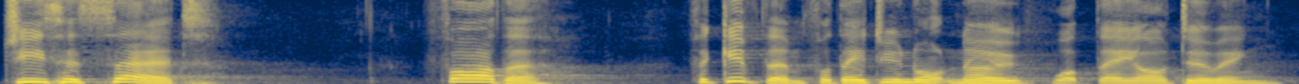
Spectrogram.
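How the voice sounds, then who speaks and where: A woman giving a measured, scripted reading of scripture, phrase by phrase, in a Passion dramatisation. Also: a little high, darkish tone. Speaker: Passion reader. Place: large church hall, live reading. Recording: echoey large church hall.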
